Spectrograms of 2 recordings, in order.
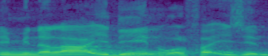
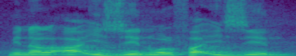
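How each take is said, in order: First: The word aidin is said with a d sound. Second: The word aidin is said with a z sound. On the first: The speaker calls it right. "minal aidin pakai dal" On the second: The speaker calls it wrong. "bukan minal aizin wal faizin. Salah itu kalimatnya"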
